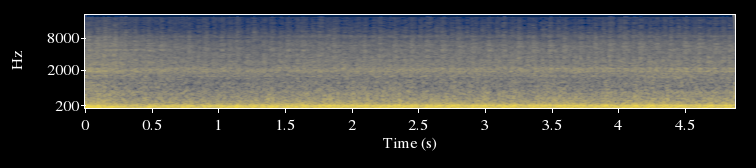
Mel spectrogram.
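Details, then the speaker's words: 1986 Porsche 944 Turbo idling after it was started by shorting the crankshaft position sensor circuit with a test lamp: deep, steady, even rumble with no knocks or misses; cause of no-start still unknown. "проблем. Заводится даже на холостом ходу."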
